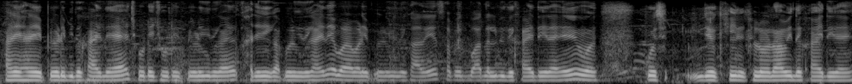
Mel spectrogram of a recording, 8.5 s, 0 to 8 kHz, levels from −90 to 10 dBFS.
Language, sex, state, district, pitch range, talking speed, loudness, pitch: Hindi, male, Chhattisgarh, Rajnandgaon, 140-150 Hz, 245 wpm, -28 LUFS, 145 Hz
